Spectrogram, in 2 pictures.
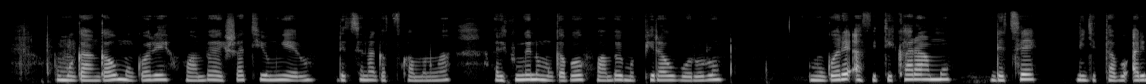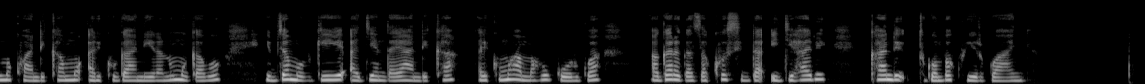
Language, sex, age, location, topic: Kinyarwanda, female, 18-24, Kigali, health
